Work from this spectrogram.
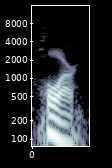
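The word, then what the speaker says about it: Hoar: Hor.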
